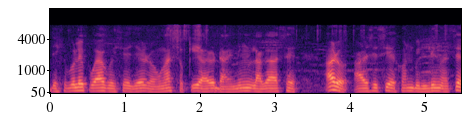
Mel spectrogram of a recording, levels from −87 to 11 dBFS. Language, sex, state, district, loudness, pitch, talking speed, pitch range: Assamese, male, Assam, Sonitpur, -19 LUFS, 120 Hz, 165 wpm, 115-130 Hz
